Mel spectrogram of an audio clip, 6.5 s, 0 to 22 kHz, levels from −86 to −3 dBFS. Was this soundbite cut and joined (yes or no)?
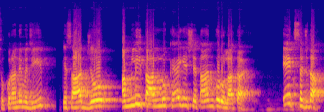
yes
